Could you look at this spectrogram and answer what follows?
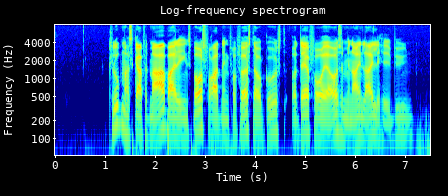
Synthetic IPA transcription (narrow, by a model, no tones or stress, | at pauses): kʰlub̥n̩hɑ̈sɡ̥ɑ̈fəð̩ˠmɑ̈ɪɑ̈ːb̥ɑ̈ɪ̰ɾ̥əiensb̥ɔːd̥sfɒʁɑ̈d̥ne̝ŋfʁɑ̈fɶɐsd̥əɑ̈ʊɡ̥ɔ̽sd̥ɒ̽d̥æɐfɒjɑ̈ɪɒ̽s̬əminɑ̈ɪn̩lɑ̈ɪliɦe̝ð̞̰ˠib̥y̰ːn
